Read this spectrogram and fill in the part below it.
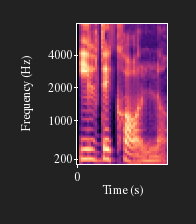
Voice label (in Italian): "the takeoff", Italian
